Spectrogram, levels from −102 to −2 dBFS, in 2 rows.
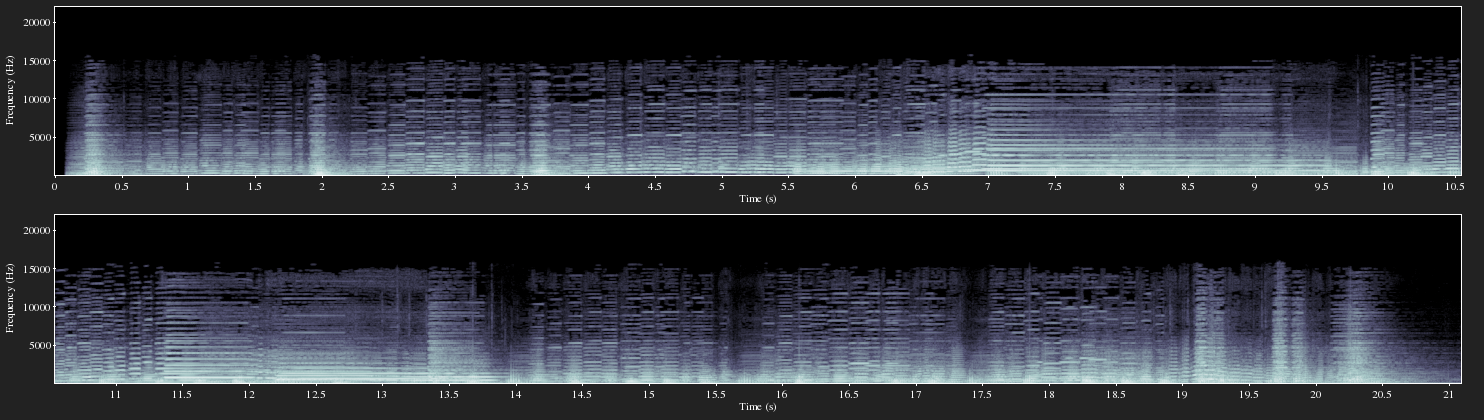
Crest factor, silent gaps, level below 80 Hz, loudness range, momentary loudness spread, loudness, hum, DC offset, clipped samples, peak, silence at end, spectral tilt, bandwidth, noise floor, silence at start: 18 dB; none; -38 dBFS; 7 LU; 11 LU; -20 LUFS; none; under 0.1%; under 0.1%; -2 dBFS; 0.25 s; -6 dB/octave; 14.5 kHz; -40 dBFS; 0.1 s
